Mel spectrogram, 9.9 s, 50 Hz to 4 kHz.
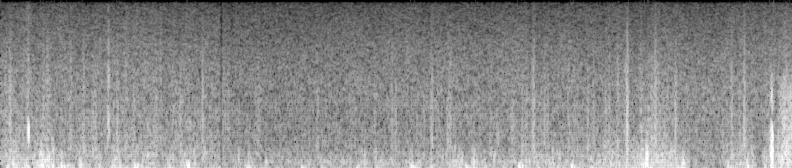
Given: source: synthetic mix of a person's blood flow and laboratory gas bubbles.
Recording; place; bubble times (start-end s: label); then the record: Doppler ultrasound of blood flow; subclavian vein
0.31-0.39 s: bubbles
9.71-9.91 s: bubbles
From the record:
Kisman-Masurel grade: 223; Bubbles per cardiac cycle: several, 3 to 8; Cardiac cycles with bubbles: 10 to 50%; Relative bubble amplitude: loud (0.450 to 0.775); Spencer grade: 2 (many but less than half of the cardiac periods contain bubble signals, singularly or in groups); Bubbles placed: anywhere in the cardiac cycle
